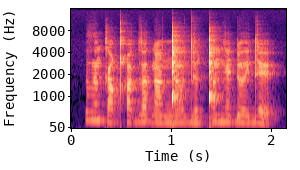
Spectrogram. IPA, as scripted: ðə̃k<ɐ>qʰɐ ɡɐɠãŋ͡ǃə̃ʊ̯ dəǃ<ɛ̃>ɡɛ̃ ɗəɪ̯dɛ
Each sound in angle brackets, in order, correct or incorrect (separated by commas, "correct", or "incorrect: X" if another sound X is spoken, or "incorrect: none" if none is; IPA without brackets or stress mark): incorrect: a, incorrect: ə̃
